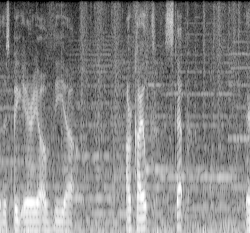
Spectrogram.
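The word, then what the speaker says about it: Archylte Steppe: And it's gonna sound so funny when I say that, because normally, and again, I've realized that I've always said it wrong, but I always used to call it the Arclight Steppe.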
